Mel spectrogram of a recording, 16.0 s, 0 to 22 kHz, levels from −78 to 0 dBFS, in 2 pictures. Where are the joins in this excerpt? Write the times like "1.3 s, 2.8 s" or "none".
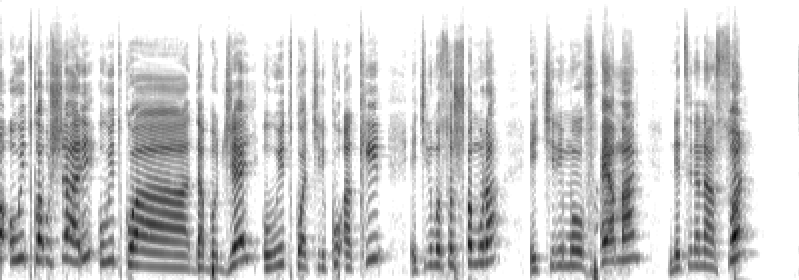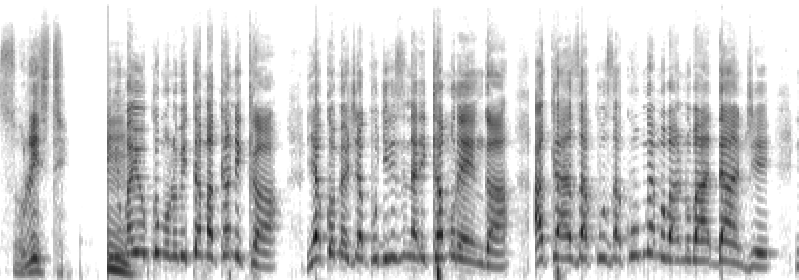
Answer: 9.1 s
